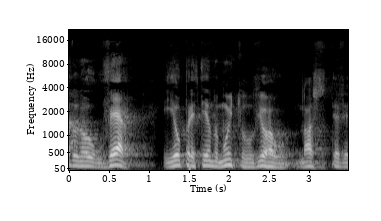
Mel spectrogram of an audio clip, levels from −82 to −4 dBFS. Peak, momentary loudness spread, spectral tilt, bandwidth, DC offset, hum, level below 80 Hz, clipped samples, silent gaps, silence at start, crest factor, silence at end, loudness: -6 dBFS; 10 LU; -6.5 dB/octave; 16 kHz; under 0.1%; none; -58 dBFS; under 0.1%; none; 0 s; 22 dB; 0 s; -28 LUFS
